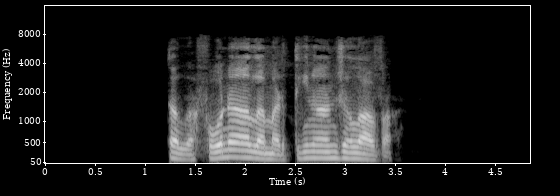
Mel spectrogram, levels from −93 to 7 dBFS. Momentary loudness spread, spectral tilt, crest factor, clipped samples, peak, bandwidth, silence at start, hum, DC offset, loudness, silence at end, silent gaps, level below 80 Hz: 10 LU; -6 dB/octave; 18 dB; under 0.1%; -2 dBFS; 7.6 kHz; 1.25 s; none; under 0.1%; -17 LUFS; 1.4 s; none; -62 dBFS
